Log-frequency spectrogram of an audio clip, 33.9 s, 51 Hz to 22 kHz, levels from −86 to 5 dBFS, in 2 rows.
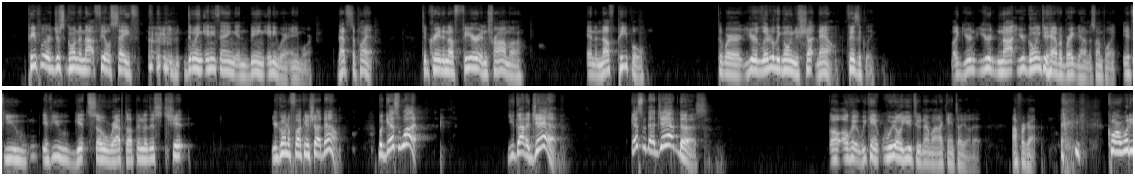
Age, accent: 20-39, American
